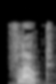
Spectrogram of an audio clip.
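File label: "float", American English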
